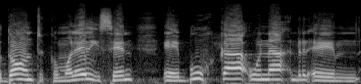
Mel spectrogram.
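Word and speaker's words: D'Hondt: Hunt. ¿Sabes qué? Es que se pronuncia DONT.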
